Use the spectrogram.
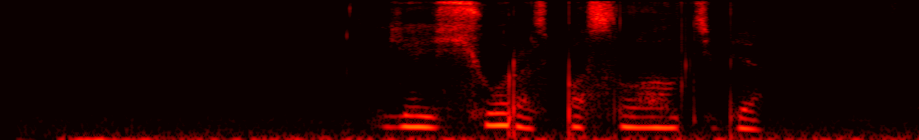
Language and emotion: Russian, angry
